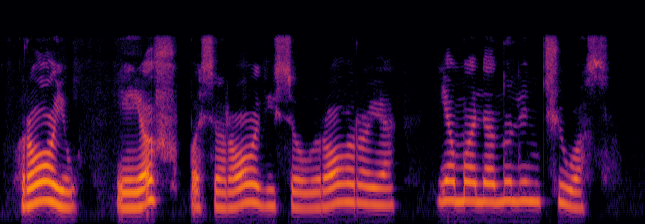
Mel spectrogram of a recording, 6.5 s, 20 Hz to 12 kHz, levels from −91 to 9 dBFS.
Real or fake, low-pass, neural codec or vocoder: real; 7.2 kHz; none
